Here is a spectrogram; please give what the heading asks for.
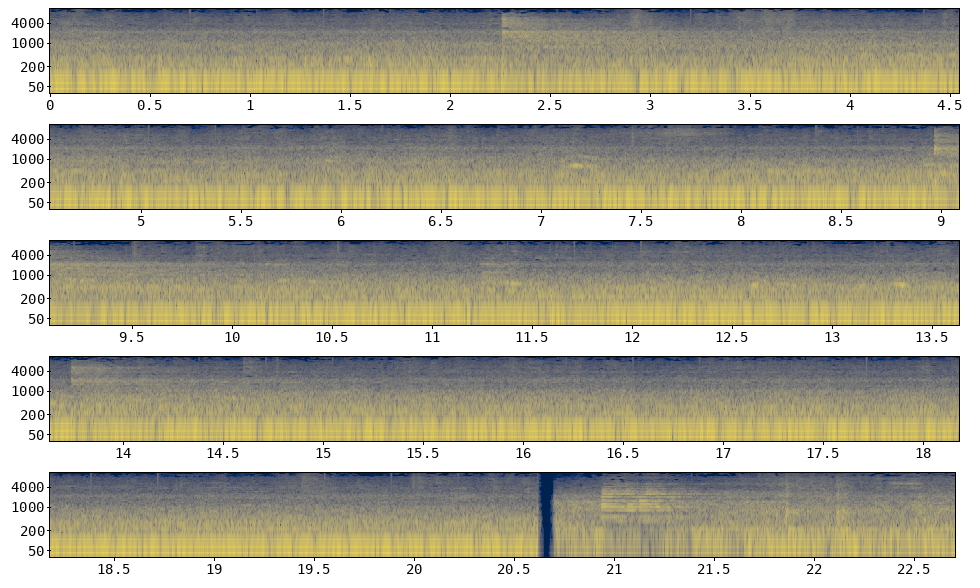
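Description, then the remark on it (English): Heavy engines of buses from the border arriving in New York City rumble steadily through a busy street, with a few short horn toots standing out over the traffic noise before a brief cut near the end. “Just wanted to show you, buses arriving.”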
